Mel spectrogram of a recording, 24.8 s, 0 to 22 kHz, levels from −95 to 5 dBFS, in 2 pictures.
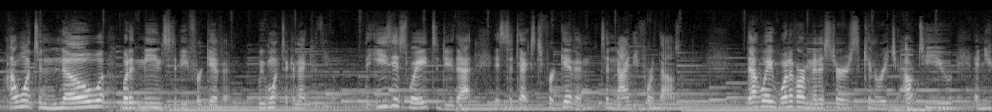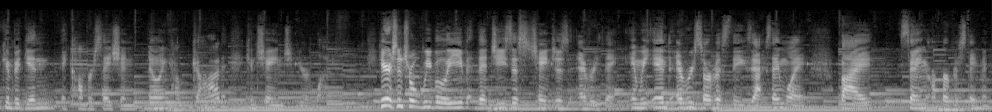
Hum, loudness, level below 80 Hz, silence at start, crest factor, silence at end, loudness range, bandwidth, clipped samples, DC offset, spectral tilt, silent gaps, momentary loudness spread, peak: none; -22 LUFS; -42 dBFS; 0 s; 22 dB; 0 s; 6 LU; 13 kHz; under 0.1%; under 0.1%; -6 dB/octave; none; 12 LU; 0 dBFS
